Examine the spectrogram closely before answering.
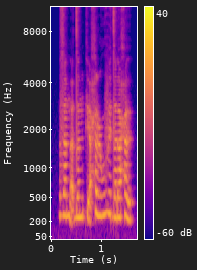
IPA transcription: z a n a̰ d ɐ n k ḛ ħ ɛ ɭ u v e d a ɾ ɐ ħ ɘ

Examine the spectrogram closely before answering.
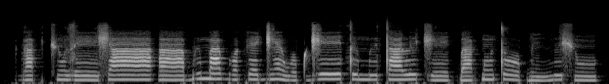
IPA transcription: ɡ a˨ k t͡ʃ ũ˨ z eː˨ ʃ aː˧ | aː˨ b ɨ˦ m a˦ ɡʷ a˧ k ɛ˧ d͡ʒ ɛ̃˦˨ w o˨ p d͡ʒ eː˦ t ɨ˧ m ɨ˧ t a˦ l ɨ˦ t͡ʃ eː˨ ɡ͡b a˧ k͡p ũ˦ t o˦˨ ɓ ĩ˨ ŋ ɨ˦ ʃ ũ˧

